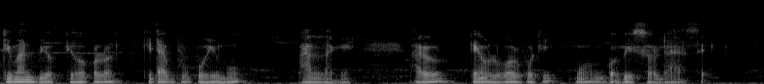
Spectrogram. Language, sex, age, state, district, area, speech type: Assamese, male, 60+, Assam, Dhemaji, rural, spontaneous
